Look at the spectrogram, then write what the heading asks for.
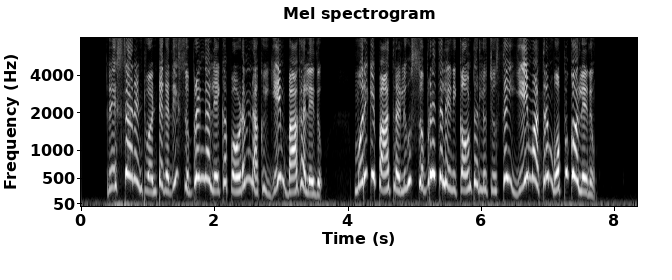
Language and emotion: Telugu, angry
